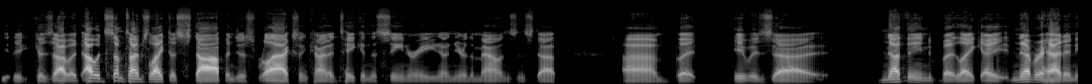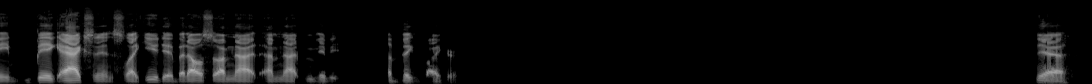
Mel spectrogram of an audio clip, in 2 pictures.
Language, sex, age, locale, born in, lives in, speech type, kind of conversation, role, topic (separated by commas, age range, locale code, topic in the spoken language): English, male, 55-59, en-US, United States, United States, conversation, podcast, host, What memorable experience have you had related to your hobby?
